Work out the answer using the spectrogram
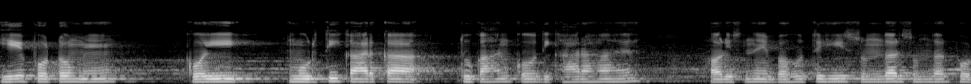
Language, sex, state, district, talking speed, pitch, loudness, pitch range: Hindi, male, Chhattisgarh, Jashpur, 110 wpm, 130 Hz, -17 LUFS, 125-135 Hz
